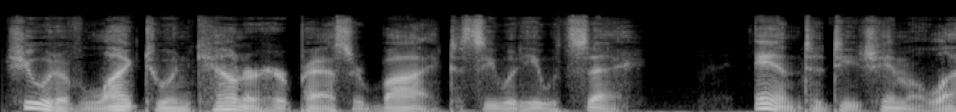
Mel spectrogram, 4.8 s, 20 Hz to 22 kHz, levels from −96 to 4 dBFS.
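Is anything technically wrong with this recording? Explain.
No, nothing technically wrong stood out on listening to this speech clip.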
